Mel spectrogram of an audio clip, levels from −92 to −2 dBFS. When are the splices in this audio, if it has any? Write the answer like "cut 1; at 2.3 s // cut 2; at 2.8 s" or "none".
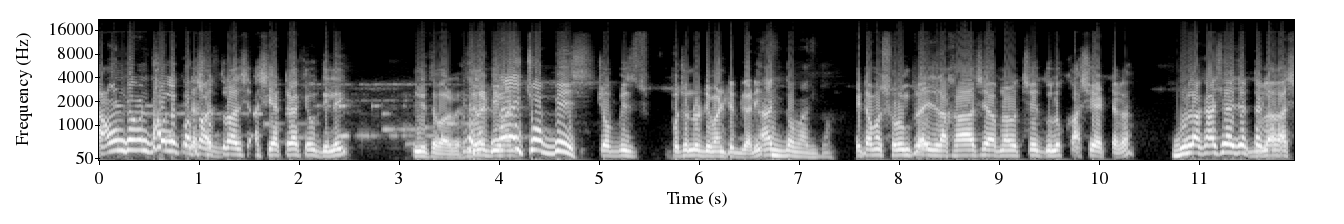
cut 1; at 3.7 s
